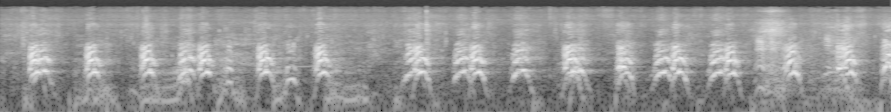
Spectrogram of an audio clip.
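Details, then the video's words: Baying hunting dogs facing a wild boar: a continuous run of short, sharp barks nearly two per second, evenly paced, with a few lower grunting sounds mixed in and overlapping voices toward the close. "HUNTING DOGS VS WILD BOAR"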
